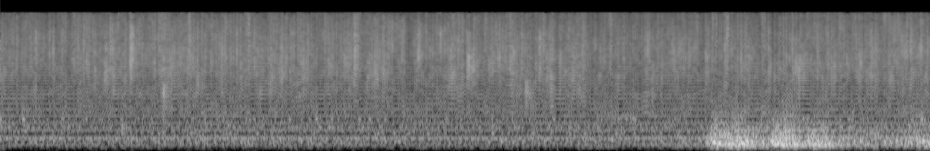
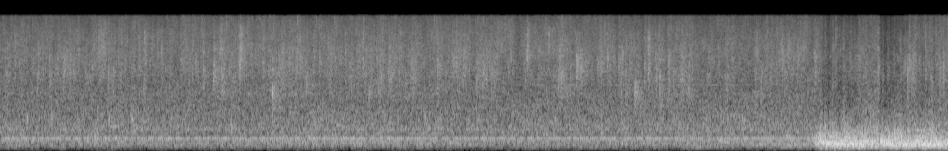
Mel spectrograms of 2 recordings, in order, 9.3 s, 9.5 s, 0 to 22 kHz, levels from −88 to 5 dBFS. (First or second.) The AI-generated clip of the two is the first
